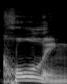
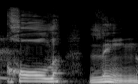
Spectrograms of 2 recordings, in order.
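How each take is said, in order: First: The middle l is said once, short. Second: The middle l is held long, doubled. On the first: The speaker calls it right. "Like calling as well" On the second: The speaker calls it wrong. "It's not"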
